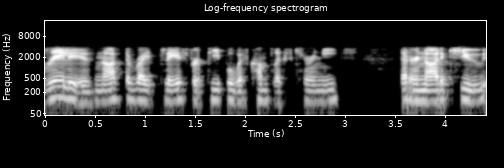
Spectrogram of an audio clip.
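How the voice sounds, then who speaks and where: A man at medium pitch with a German accent, talking at a fairly quick pace. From Germany. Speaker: gerontology researcher and nurse. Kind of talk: webinar lecture. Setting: webinar.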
